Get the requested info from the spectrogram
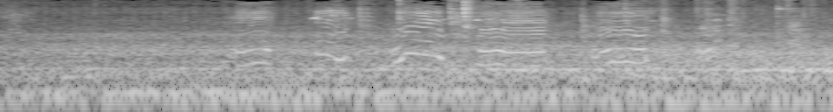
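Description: A dog whining and whimpering in a string of short rising and falling cries, the greeting noises of an excited dog, over a steady rumble of road traffic.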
